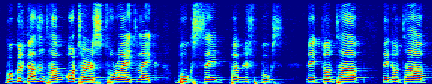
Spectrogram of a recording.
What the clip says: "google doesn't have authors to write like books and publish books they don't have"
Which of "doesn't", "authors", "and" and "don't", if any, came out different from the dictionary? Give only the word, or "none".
authors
